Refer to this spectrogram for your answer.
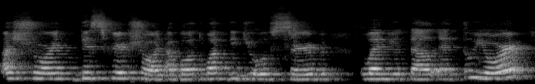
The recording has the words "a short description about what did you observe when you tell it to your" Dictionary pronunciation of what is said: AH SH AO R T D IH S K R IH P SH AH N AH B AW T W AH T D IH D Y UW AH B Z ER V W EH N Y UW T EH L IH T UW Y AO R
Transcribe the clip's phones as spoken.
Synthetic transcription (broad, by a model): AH SH AO R T D IH S K R IH P SH AH N AH B AW T W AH T D IH D Y UW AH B S ER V W EH N Y UW T EH L IH T UW Y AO R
